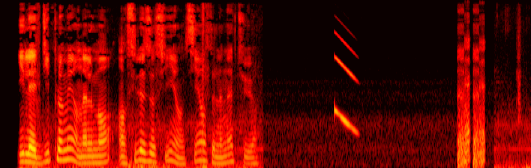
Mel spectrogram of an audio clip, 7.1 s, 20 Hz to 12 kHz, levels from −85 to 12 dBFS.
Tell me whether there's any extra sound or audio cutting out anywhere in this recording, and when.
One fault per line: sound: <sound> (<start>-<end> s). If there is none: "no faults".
sound: chirp (4.5-4.8 s)
sound: laugh (6.1-6.5 s)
